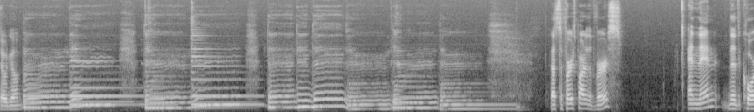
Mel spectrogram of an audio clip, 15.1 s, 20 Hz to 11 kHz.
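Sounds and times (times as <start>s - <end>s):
fingerpicked acoustic guitar melody: 0.1s - 10.6s.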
